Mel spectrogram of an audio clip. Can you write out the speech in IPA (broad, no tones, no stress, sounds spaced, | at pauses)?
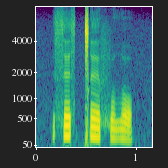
s ɛ s ǀ ɛ f ʊ ðˤ œ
